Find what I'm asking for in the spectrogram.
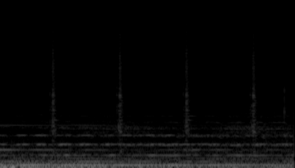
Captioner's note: clock continues ticking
